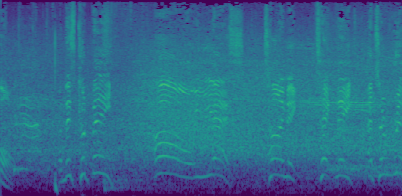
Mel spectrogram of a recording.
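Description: A large crowd roars and cheers in a stadium.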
